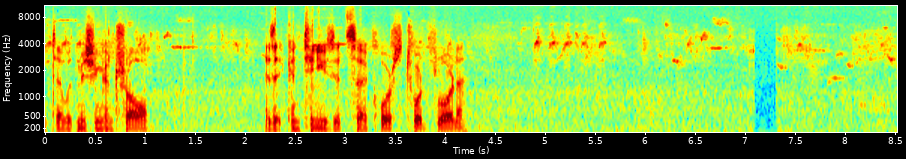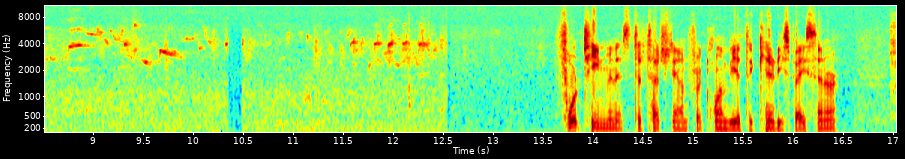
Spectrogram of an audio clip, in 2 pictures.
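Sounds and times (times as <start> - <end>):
small birds chirping: 0.0 - 12.6
outdoor background hiss: 0.0 - 17.0.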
